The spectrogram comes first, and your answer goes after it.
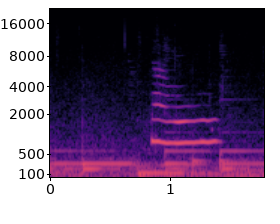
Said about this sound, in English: Cat! Cat has quest for me.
